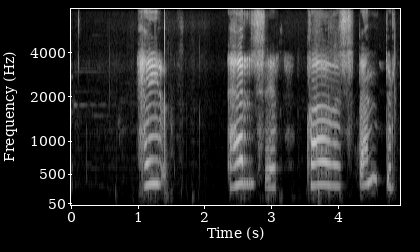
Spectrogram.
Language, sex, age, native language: Icelandic, male, 9, Icelandic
